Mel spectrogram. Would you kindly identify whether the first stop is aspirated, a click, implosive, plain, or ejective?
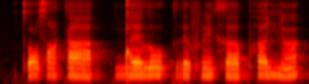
ejective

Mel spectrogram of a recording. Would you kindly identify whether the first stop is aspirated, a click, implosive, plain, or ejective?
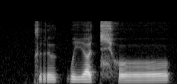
plain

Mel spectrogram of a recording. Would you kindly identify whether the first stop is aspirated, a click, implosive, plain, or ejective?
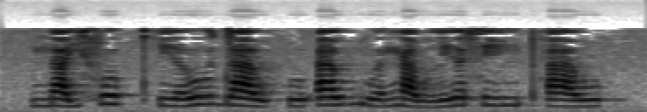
plain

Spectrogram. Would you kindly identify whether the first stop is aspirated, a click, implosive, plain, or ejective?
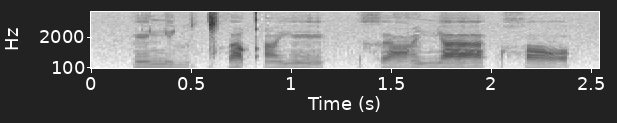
click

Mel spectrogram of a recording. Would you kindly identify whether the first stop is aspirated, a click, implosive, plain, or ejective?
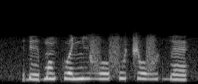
implosive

